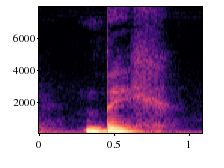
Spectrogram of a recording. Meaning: first-person singular conditional of být; would
- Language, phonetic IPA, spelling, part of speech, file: Czech, [ˈbɪx], bych, verb, Cs-bych.ogg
